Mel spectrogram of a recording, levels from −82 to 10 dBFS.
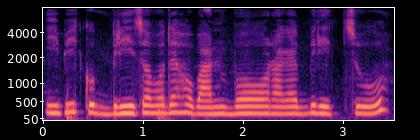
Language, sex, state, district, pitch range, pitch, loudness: Chakma, female, Tripura, Dhalai, 180-205 Hz, 190 Hz, -14 LUFS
